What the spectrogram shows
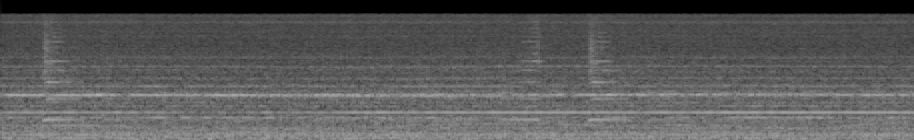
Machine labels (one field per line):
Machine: slide rail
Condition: normal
